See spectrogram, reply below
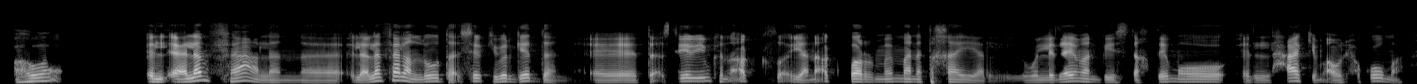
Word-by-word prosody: هو 145 +8 0 0.9
الإعلام 135 +8 +7
فعلًا 120 - -1 0.7
الإعلام 165 - +4
فعلًا 180 -2 +4
له 140 +4 +1
تأثير 150 0 -2
كبير 140 -1 -2
جدًا، 105 - -1 0.2
آآ 100 +1 0
التأثير 145 +8 -1
يمكن 155 +2 -3
أكث - - -4
يعني - - -1
أكبر 125 -3 +1
مما 125 +2 -3
نتخيل 110 -6 -5 0.2
واللي 100 +2 -2
دايمًا 135 +5 +3
بيستخدمه 105 - -3 0.2
الحاكم 150 +11 0
أو 95 - -1
الحكومة، 150 +6 -7
125 Hz, 95 wpm, -25 LUFS, 100-150 Hz, 0.9 s, الإعلام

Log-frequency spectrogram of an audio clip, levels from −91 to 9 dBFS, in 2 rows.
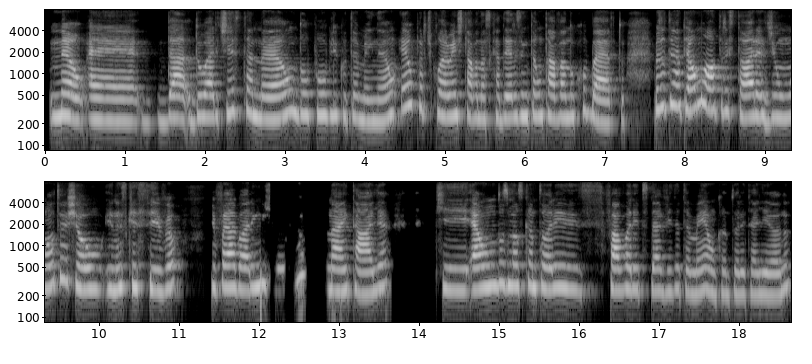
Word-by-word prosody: Não, 250 -2 +4
eh, 220 -2 0
da 230 +2 +2
do 250 +3 -1
artista 280 +4 -1
não, 245 +3 +3
do 270 0 0
público 265 -1 -2
também 235 -3 -4
não. 225 +5 -2
Eu, 345 +3 +1
particularmente, 280 -7 -1
estava 245 -2 -2
nas 235 -1 -4
cadeiras, 240 +1 -2
então 255 0 0
estava 245 -1 +1
no 245 0 -1
coberto. 215 -7 0 0.4
Mas 310 - +1
eu 340 - 0
tenho 360 0 +3
até 325 -3 +4
uma 320 +1 +6
outra 305 0 0
história, 255 -4 +3
de 240 +1 -5
um 245 0 -3
outro 285 +6 -1
show 250 -5 +1
inesquecível, 260 0 -2 0.3
que 265 - -4
foi 260 +1 -1
agora 255 -1 +3
em 265 - +4
junho, 380 - -7 0.2
na 235 -1 +2
Itália, 235 +3 0 0.6
que 240 -2 -6
é 245 0 +6
um 265 +2 +3
dos 285 0 -1
meus 275 -1 +1
cantores 255 -3 -3
favoritos 245 0 0
da 235 -1 -4
vida 230 +2 -9
também. 225 -1 -5
É 240 - -2
um 220 - -4
cantor 215 -1 -8
italiano. 210 +3 -4
250 Hz, 165 wpm, -22 LUFS, 235-270 Hz, 0.6 s, uma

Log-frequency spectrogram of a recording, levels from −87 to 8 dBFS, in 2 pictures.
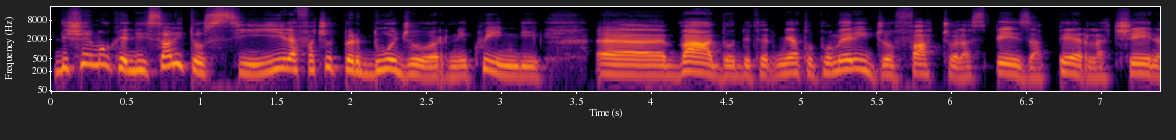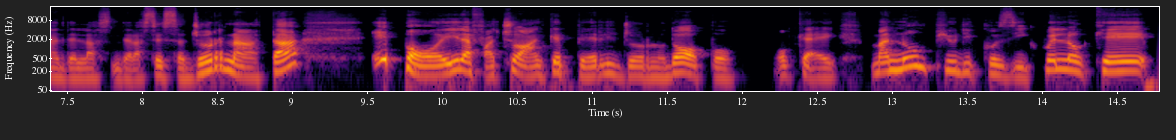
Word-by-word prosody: Diciamo 325 - -1
che 260 -7 +2
di 215 0 0
solito 290 - +2
sì, 175 +5 -2
la 235 - +4
faccio 235 +4 -4
per 220 -5 +3
2 230 +5 +2
giorni, 145 -4 -2
quindi, 145 - -3 0.3
ehm, 155 -3 +3
vado 165 -4 +6
determinato 160 +4 -4
pomeriggio, 185 -2 -1
faccio 165 0 -2
la 130 - -5
spesa 140 -2 -4
per 170 -5 -1
la 130 0 -8
cena 165 -1 -1
della 125 -1 -8
s 120 - -15
della 115 -1 -9
stessa 145 +2 -5
giornata, 175 - +3 0.5
e 475 +1 +4
poi 145 +2 +5
la - - +6
faccio 135 +1 -4
anche 145 +7 -1
per 145 +1 -5
il 170 0 -6
giorno 140 -2 -7
dopo, 130 -7 +1 0.2
okay? 135 -3 -6 0.2
Ma 185 +3 +1
non 255 +5 +1
più 215 -6 -7
di 185 -2 -8
così. 145 -7 -6
Quello 220 - -1
che, 200 0 +2
165 Hz, 175 wpm, -23 LUFS, 140-205 Hz, 0.5 s, vado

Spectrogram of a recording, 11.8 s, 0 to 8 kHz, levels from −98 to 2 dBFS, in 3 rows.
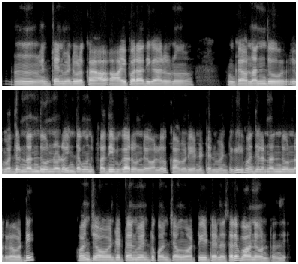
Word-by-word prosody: హ్మ్. 155 0 +1 0.2
ఎంటర్‌టైన్మెంట్ 145 +1 0
గూడా 140 -1 +2
కా - - +5 0.3
హైపరాది 140 +1 +3
గారును, 135 0 -1 0.7
ఇంకా 140 +1 0 0.2
నందు, 140 +1 +2 0.3
ఈ - - 0
మధ్యలో 155 +4 +1
నందు 150 +2 +2
ఉన్నాడు 140 +1 0
ఇంతకుముందు 150 -1 -1
ప్రదీప్ 140 +1 +1
గారు 145 0 +4
ఉండేవాళ్ళు 130 +1 -3
కామెడీ 135 0 -2
ఎంటర్‌టైన్మెంట్‌‌కి. 130 +5 -5
ఈ - - -7
మధ్యల 155 -1 -1
నందు 145 0 0
ఉన్నారు 140 0 -2
గాబట్టి 145 +10 +1 0.7
కొంచెం 160 0 +3 0.2
ఎంటర్‌టైన్మెంట్ 150 +1 0
కొంచెం 145 0 -2 0.2
అటు 135 +3 -2
ఇటయినా 145 0 -1
సరే - - +5
బానే 145 -1 +2
ఉంటుంది. 125 0 -8
145 Hz, 160 wpm, -23 LUFS, 135-150 Hz, 0.7 s, కా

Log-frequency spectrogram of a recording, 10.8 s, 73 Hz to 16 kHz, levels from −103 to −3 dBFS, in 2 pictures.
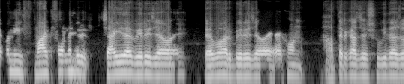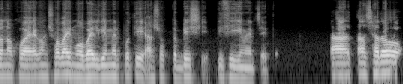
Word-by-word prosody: এখন 165 +3 -5
এই 155 - -2
স্মার্টফোনের 155 +2 +2 0.3
চাহিদা 150 +2 +5
বেড়ে 140 0 +3
যাওয়ায়, 130 0 +2 0.3
ব্যবহার 130 +2 +3
বেড়ে 130 0 +2
যাওয়ায়, 125 -1 +3
এখন 130 +1 -5 0.4
হাতের - - -3
কাজে 130 -1 +1
সুবিধাজনক 130 -1 -1
হওয়ায় 120 -1 +3
এখন 130 +1 -6
সবাই 140 0 +3
মোবাইল 125 +1 +4
গেমের 125 -1 -3
প্রতি 130 0 -6 0.2
আসক্ত 115 +2 -13 0.2
বেশি 125 0 -5 0.2
পিসি 120 0 -9
গেমের 105 -2 -5
চাইতে। - - -15 0.7
তা, 135 - +2 0.3
তাছাড়াও। 150 +2 +3
130 Hz, 145 wpm, -23 LUFS, 125-145 Hz, 0.7 s, চাহিদা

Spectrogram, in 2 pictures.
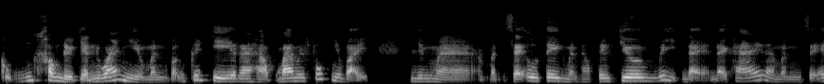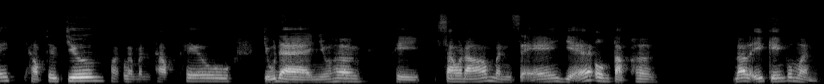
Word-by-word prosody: cũng 150 +7 -5
không 190 -3 +4
điều 120 - +4
chỉnh 145 - 0
quá 170 +5 +5
nhiều, 150 - -2
mình 110 -1 -9
vẫn - - -6
cứ 210 - -1
chia 145 -1 +4
ra 135 -1 -1
học - - 0
30 150 +2 +6
phút 245 +1 -1
như 170 -4 -4
vậy, - - +2 0.4
nhưng 140 0 -8
mà 110 -3 -5 0.2
mình 115 - -8
sẽ 125 - +2
ưu 165 -2 +3
tiên 155 -4 +1
mình 120 -1 -8
học 125 - -12
theo 150 - -1
chương. 160 -2 +5
Ví 200 - -2
dụ - - -10
đại 310 -3 -2
đại 300 - -2
khái 155 +6 -3
là - - -6
mình 115 -2 -13
sẽ 165 +8 -5 0.2
học - - -2
theo 150 - +1
chương, 165 +1 +8
hoặc - - -13
là 130 - -7
mình 120 0 -15
học 115 -1 -5 0.2
theo 145 -1 -3 0.3
chủ - - -2
đề 115 -2 +6
nhiều 120 +2 -9
hơn, 140 -2 0 0.4
thì 115 -2 -5 0.2
sau 135 0 0
đó 130 +4 +2
mình 125 -9 -9
sẽ 140 +6 -4
dễ - - -1
ôn 160 -4 +1
tập - - +2
hơn, 130 -3 -6 0.8
đó - - +6
là - - -1
ý - - 0
kiến 145 +1 -3
của 165 - -5
mình. 135 -9 -5
145 Hz, 220 wpm, -25 LUFS, 125-160 Hz, 0.8 s, chương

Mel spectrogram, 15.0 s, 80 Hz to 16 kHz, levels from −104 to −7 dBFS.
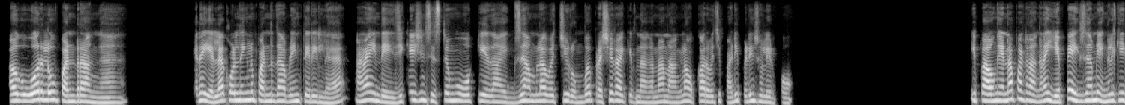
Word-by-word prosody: அவங்க 230 0 +4
ஓரளவு 270 0 +4
பண்றாங்க. 205 -4 +1 1.3
ஏன்னா 250 +2 +1
எல்லா 215 +5 +3
குழந்தைகளும் 255 0 +2
பண்ணுதா 225 +1 +1
அப்படின்னு 220 +1 -1
தெரியல. 190 -4 -2 0.4
ஆனா 240 +4 +2
இந்த 220 -4 0
எஜிகேஷன் 245 +7 -2
சிஸ்டம் 240 +3 -1
ஓகேதான். 210 -3 -2
எக்ஸாம் 220 +7 -1 0.2
வச்சு 230 +1 -3
ரொம்ப 200 +7 -4
ப்ரெஷ்ஷர் 240 +5 -1
ஆக்கி 215 0 -7
இருந்தாங்கன்னா 185 +1 -4
நாங்க 180 +1 -5
எல்லாம் 225 -2 -2
உக்கார 225 -2 -1
வச்சு 225 +4 -9
படி 230 +6 -3
படின்னு 225 +2 -2
சொல்லி 190 -3 -3
இருப்போம். 170 0 -11 2.4
இப்ப 250 +1 -4
அவங்க 230 +1 +4
என்ன 275 +4 +4
பண்றாங்க 240 -4 +1 0.2
எப்ப 200 - -10
எக்ஸாம் 245 +4 +3
எங்களுக்கே 235 +4 0
225 Hz, 140 wpm, -22 LUFS, 200-245 Hz, 2.4 s, அவங்க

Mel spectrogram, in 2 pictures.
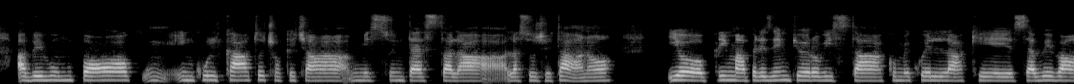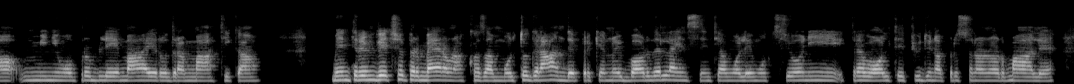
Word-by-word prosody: avevo 195 +1 +2
un 195 0 -6
po', 195 +1 +5
mhmm, 180 -5 -12
inculcato 195 +1 0
ciò 195 -2 -7
che 185 +2 -9
ci 180 - -5
ha 175 0 +1
messo 180 +1 -9
in 185 -1 -9
testa 175 0 +1
la 170 0 0
la 180 - -1
società, 180 -2 -1
no. 175 +2 -2 0.5
Io 195 -2 +5
prima 200 -2 +1
pre 185 +1 -2
esempio, 195 +1 -3
ero 190 0 +2
vista 175 -1 0
come 185 -1 -7
quella 185 -2 -1
che 175 -1 -3
se 175 +1 -2
aveva 180 -1 +2
un 190 +1 -8
minimo 190 -1 -3
problema, 185 -1 +1
ero 180 -1 +2
drammatica. 175 0 -3 0.7
Mentre 200 +1 +3
invece 210 +1 +3
per 205 -1 +3
me 195 0 +6
era 200 -1 +5
una 180 -2 -2
cosa 180 -1 0
molto 180 +3 -1
grande, 195 -2 +2
perché 180 +1 -4
noi 185 0 -3
borderline 190 +2 +2
sentiamo 180 0 -3
le 175 - -1
emozioni 190 +1 -4
3 195 0 -1
volte 185 0 +1
più 195 +3 -9
di 190 - -7
una 180 -2 -2
persona 180 +1 -6
normale, 175 -1 -1
185 Hz, 150 wpm, -23 LUFS, 180-195 Hz, 0.7 s, me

